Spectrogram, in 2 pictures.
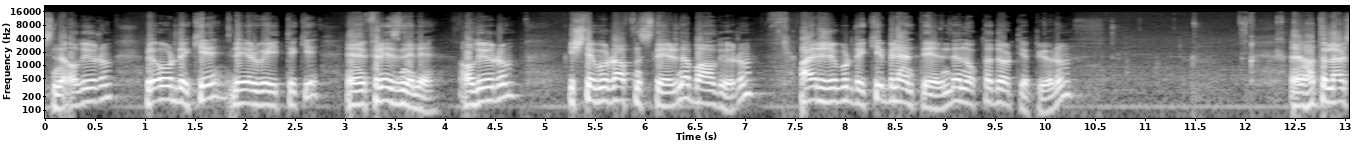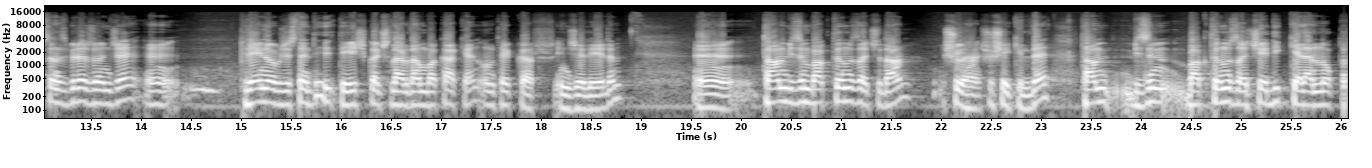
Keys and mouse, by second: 4.4-6.2 drag, 12.8-16.0 middle drag, 17.0-18.9 drag, 18.9 middle click, 21.3-22.8 middle drag, 23.4-25.6 middle drag.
